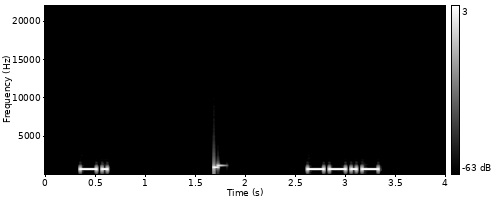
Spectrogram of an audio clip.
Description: Morse code, heard as a keyed tone, about 22 wpm, 700 Hz. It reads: N Q
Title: Single Character (Letter:Number:Punctuation:Prosign) 22wpm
